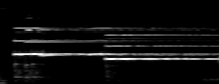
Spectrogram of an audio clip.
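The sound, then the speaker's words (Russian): A small bell chimes twice, the second strike landing a moment after the first on a different pitch, both notes ringing out clear, sustained and moderately loud. “Но есть и менее какие-то чернушные примеры, когда, например, появляется маленький комарик, или когда появляется воробей, или когда вообще появляется какое-то спасение, там совсем другой звучок такого колокольчика.”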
